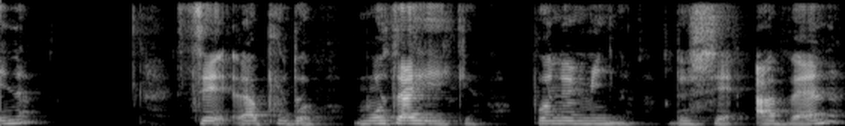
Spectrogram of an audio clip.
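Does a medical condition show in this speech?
Yes: multiple sclerosis; uses wheelchair.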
